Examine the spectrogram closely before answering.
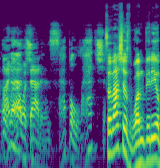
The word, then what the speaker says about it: Appalachia: dedicated to this fight how do you say appalachi I say appalachi but there's more than three ways to say it apparently it just depends where you live in the region all right that's going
